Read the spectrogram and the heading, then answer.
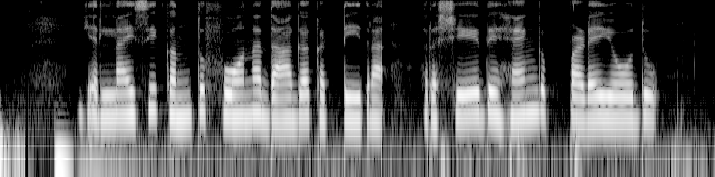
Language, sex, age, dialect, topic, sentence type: Kannada, female, 18-24, Dharwad Kannada, banking, question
